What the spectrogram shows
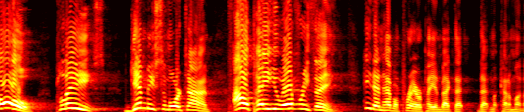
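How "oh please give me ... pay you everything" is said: put-on, drawn-out, desperate pleading, loud, slow, high. Retelling how a debtor begs the one he owes, acting out a man begging. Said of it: "the man begs and says".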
